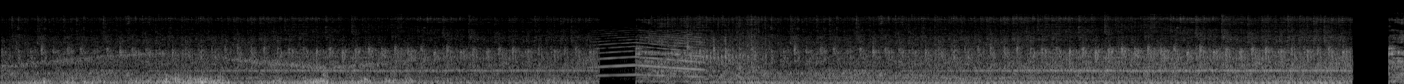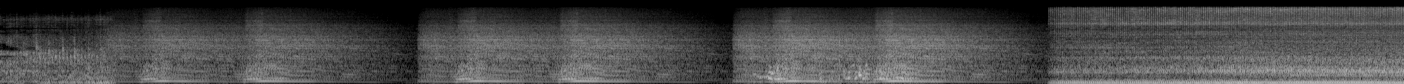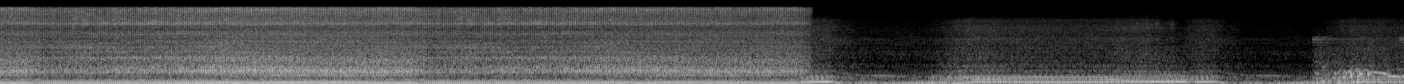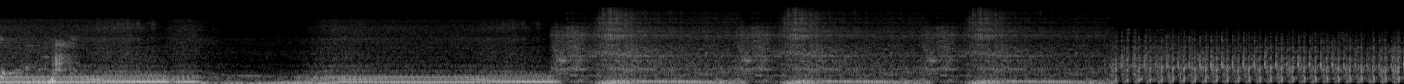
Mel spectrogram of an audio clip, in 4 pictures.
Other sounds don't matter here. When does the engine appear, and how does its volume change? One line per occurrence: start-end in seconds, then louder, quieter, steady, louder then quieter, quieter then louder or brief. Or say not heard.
0.0-56.1 louder then quieter.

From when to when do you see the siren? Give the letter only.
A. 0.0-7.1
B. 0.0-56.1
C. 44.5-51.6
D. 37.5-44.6
A.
